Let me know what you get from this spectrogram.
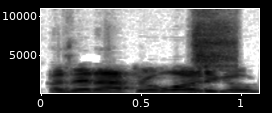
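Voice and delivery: usual speaking voice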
